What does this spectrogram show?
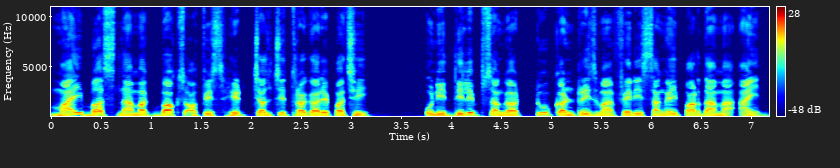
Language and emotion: Nepali, neutral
